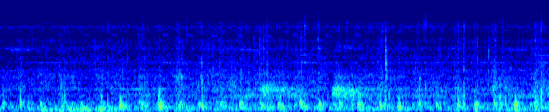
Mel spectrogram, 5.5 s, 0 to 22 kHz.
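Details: Rhythmic hoofbeats of Jerry, a 15.3-hand, six-year-old 3-gait Tennessee Walking Horse, keg-shod and naturally moving: quick, regular low knocks repeating several times a second, some louder clacks, over constant background hiss.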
